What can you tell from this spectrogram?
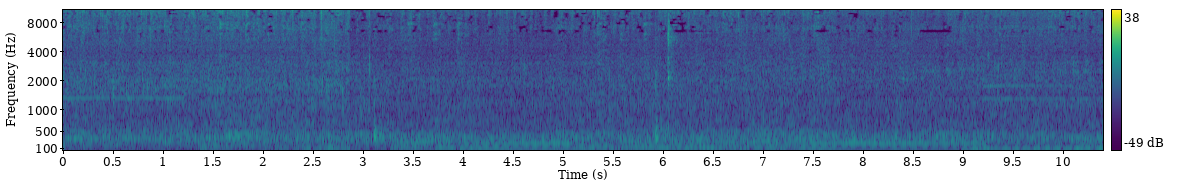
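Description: Butter, honey and balsamic glaze sizzling and bubbling steadily around salmon fillets in a nonstick frying pan, with a single short clink about six seconds in as the fillets are basted.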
